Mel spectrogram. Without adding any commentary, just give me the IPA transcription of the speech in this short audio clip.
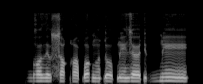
ɡ ɔ ð e sʷ ɑ qʷ ɑ ɓ ɔ ɡ ɔ̃ ɗ o ɓ ẽ z œ ɗ y ɡ͡b ẽ

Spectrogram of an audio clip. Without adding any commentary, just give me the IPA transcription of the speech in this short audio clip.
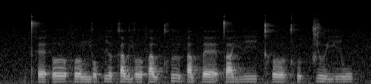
t̪ʰ ɛː˩ ʔ ɤː˧ f ɤː˩ ŋ j o˩˧ p i˧ ə̯ k a˧ w j ɤː˩ f a˧˩ w kʰ ɯː˥˨ ʔ a˩ w p ɛː˧˩ t̪ a˩˧ j ʋ iː˧ kʰ ɤː˧˩ kʰ u˧˥ t̚ t͡ɕ ɯː˥˨ j i˧ w

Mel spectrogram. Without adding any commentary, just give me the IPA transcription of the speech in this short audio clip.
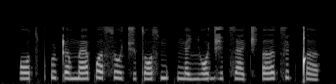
ɔ t͡s pʼ u ʈ ɜ m æ p ʌ s ʊ t͡ʃ ʊ t ɔ s m ʊ k ŋ æ ʎ ɔ d͡ʒ ɪ t͡s æ t͡ʃʼ ɜ t͡s ɜ ʈ ǃ ɜ

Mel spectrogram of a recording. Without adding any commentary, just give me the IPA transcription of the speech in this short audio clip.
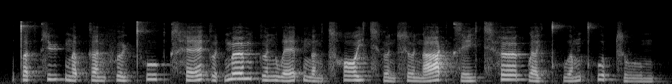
t̪ ɐ˧ k̚ t͡s yː˧ k̚ n̪ ɐ˨ p̚ k ɐ˨ n f ɵ˨˩ ɥ t̪ʰ uː˧ k̚ t͡sʰ ɛː˨˥ k ɵ˨ t̚ m œː˥ m k ɵ˧ n w ɛː˨˥ t̚ ŋ ɐ˨˩ ŋ t͡sʰ ɔː˧ j t͡sʰ ɵ˨˩ n s ɵ˨˩ n aː˨˥ k̚ t͡s e˨˧ j t͡sʰ œː˥ k̚ l ɐ˨ j kʷʰ ɐ˨˥ m kʷʰ ɐ˥ p̚ s uː˨ m

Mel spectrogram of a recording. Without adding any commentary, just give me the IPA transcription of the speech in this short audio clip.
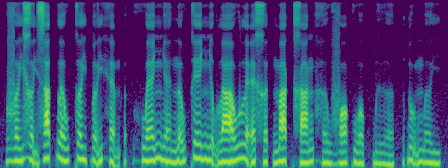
v ə˨˦ j ɣ ə̰˧˨ j z a˦˥ t̚ l ə˨˦ w k ə˧ j ɓ ə̰˧˥ j h ɛ̰˧˨ m ʔ | h w ɛ˨˦ ɲ ɛ̤˨˩ n ə̰˧˥ w k e˧ ɲ ə̰˧˨ w l aː˨˦ w l ɛ̰˧˥ x ə˨˩ t̚ m a˦˥ k̚ x a˨˦ ŋ h ə̤˨˩ w v ɔ˨˦ k w o˨˩ p̚ ɓ ɨ̤˨˩ ə̯ | ɗ ṵ˧˨ m ə̤˨˩ j

